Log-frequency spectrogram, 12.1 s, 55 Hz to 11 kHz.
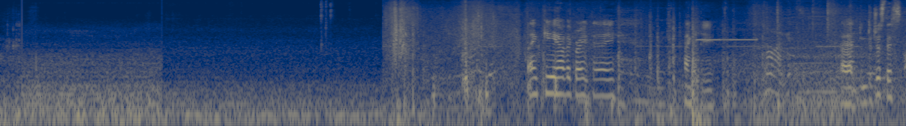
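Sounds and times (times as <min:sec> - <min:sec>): road and engine rumble in car: 0:05.7 - 0:12.0.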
